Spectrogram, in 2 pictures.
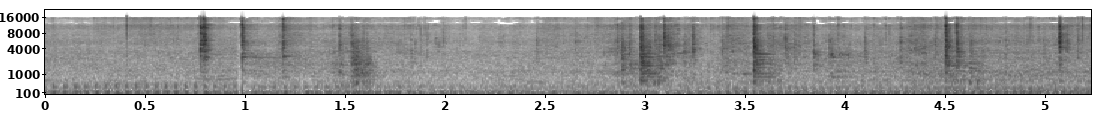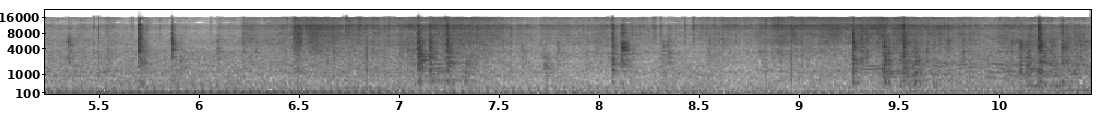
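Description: A folded pancake sizzling in hot oil in a wok, with sharp clicks of metal utensils against the pan over a steady low hum. The sizzle grows louder about six seconds in.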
